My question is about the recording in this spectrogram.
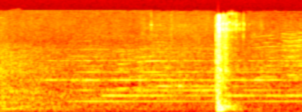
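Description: A gymnast's feet landing a jump on the balance beam: one sharp, loud thud about three-quarters of the way through. Music with long held notes plays underneath.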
